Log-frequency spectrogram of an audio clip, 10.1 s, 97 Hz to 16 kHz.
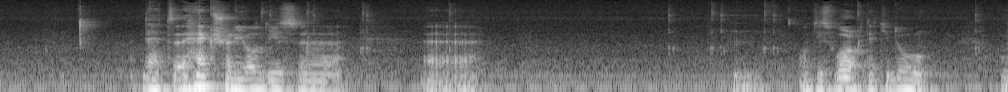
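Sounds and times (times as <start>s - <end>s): computer mouse clicks: 2.6s - 3.8s, 6.7s - 8.7s, 9.7s - 9.9s.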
